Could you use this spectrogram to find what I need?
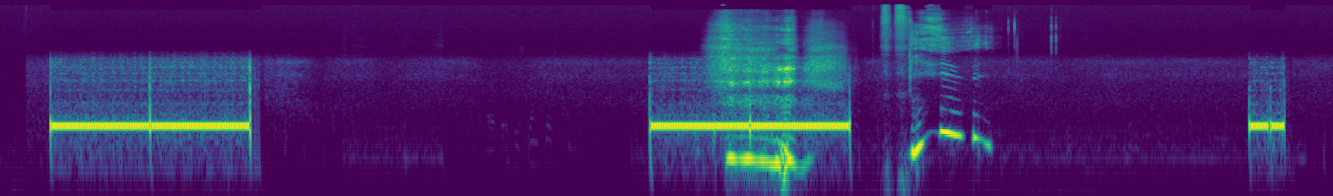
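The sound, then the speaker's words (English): A telephone ringback tone sounds as a call is placed to a government office after dialing: a steady low buzzing tone in three bursts, two long and one cut short, with a brief voice between the second and third. “Dialing now.”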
